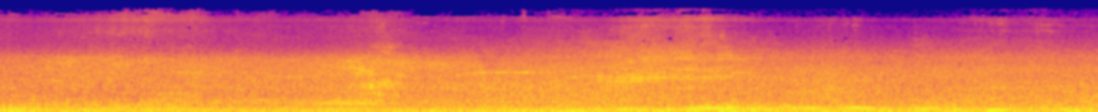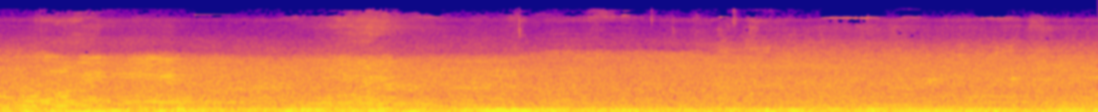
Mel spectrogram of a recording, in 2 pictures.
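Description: Steady city road traffic noise with a low, rumbling undertone. A few faint, brief higher sounds rise over it now and then.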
